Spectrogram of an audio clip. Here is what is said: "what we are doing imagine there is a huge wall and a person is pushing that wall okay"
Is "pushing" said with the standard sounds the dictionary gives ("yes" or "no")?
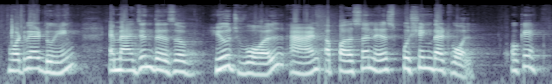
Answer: yes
